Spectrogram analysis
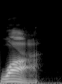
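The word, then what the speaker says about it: Roy: Well, it's like Patrick Waugh, you know, in hockey. His name is spelled R-O-Y, but it's Waugh, right?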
